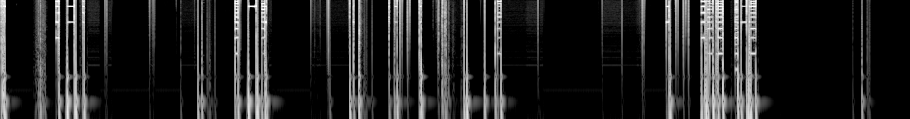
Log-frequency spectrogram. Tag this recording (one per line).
beep
computer
glitch
bleep
pop
interference
electronic
digital
click
noise
blip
